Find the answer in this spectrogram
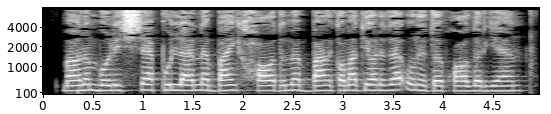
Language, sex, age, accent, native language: Uzbek, male, 18-24, Farg'ona, Uzbek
